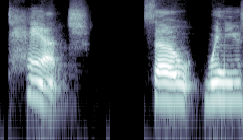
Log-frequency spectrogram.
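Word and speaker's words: tanh: at all it's abbreviated with t-a-n-h and it's pronounced tant so when you say it you say tant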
